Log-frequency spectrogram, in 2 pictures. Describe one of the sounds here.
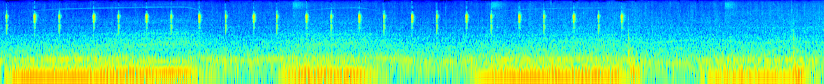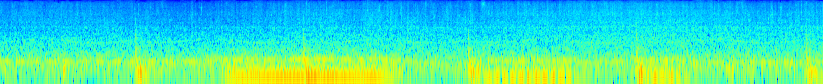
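A truck engine rumbles steadily, rising and falling as it drives.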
